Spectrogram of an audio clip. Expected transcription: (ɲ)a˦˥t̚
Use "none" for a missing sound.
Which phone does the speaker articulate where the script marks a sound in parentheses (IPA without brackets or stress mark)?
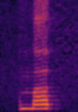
m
